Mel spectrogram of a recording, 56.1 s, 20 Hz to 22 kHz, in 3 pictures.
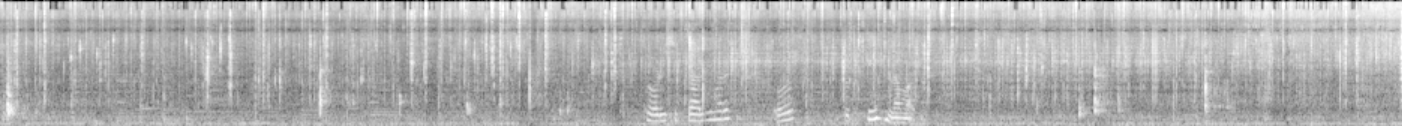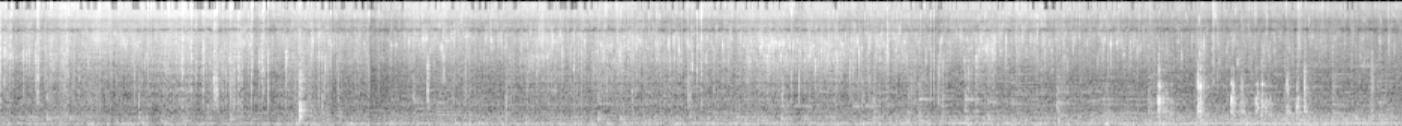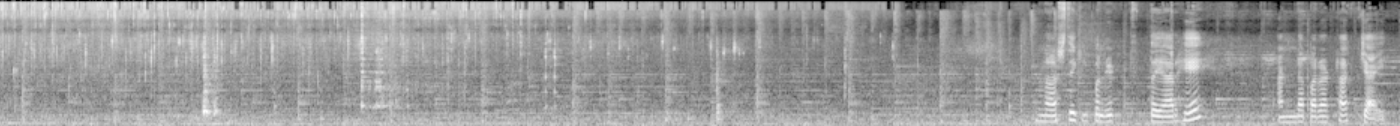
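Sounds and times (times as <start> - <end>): omelette sizzling in pan: 0.0 - 49.2.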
